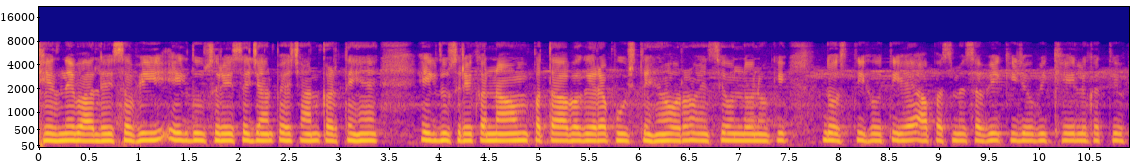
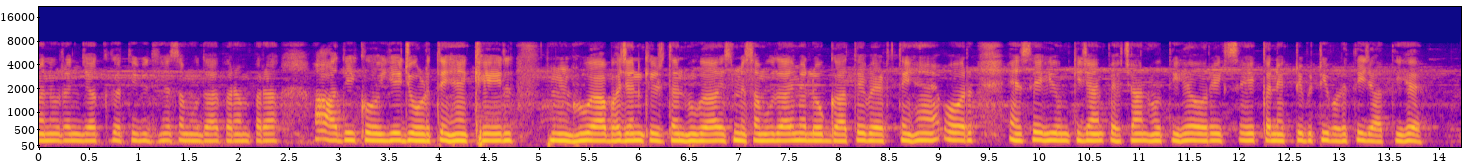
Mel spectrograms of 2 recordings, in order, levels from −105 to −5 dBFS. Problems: none marked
